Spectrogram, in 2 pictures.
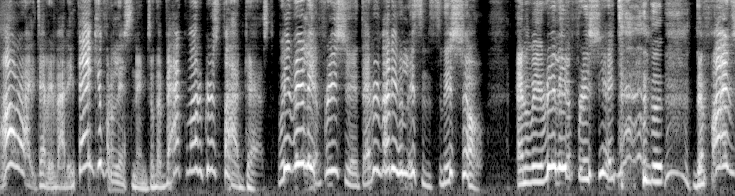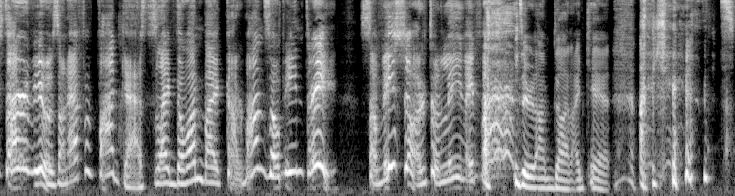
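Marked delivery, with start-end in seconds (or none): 0.0-15.7 cartoon-villain voice, very high and fast. Podcast host doing the show's outro, Doctor Doofenshmirtz voice. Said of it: "do the outro in the doctor Doofenshmirtz impression?".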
